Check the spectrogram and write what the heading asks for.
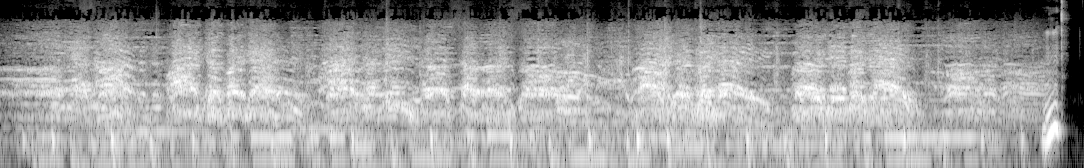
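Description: The Scotland national football team sings together in its dressing room: many loud, rowdy voices chanting a rhythmic, bouncy melody in unison, steady throughout before cutting off abruptly at the end.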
